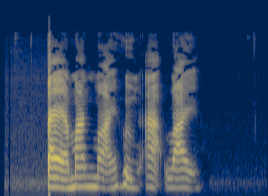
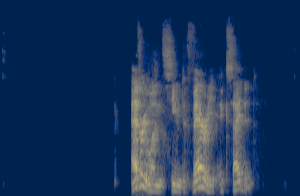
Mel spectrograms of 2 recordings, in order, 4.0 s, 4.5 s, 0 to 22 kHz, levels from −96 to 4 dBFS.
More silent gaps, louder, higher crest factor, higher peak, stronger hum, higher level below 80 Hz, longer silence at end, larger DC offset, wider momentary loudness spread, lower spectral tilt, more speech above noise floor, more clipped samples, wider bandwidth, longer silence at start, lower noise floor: neither; first, -19 LUFS vs -27 LUFS; about the same, 22 dB vs 24 dB; first, 0 dBFS vs -8 dBFS; neither; first, -64 dBFS vs -78 dBFS; first, 1.1 s vs 0.7 s; neither; first, 15 LU vs 11 LU; about the same, -2.5 dB/octave vs -3.5 dB/octave; second, 54 dB vs over 62 dB; neither; second, 11.5 kHz vs 13.5 kHz; second, 0.7 s vs 1.95 s; second, -74 dBFS vs under -90 dBFS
